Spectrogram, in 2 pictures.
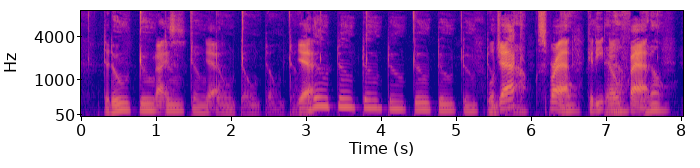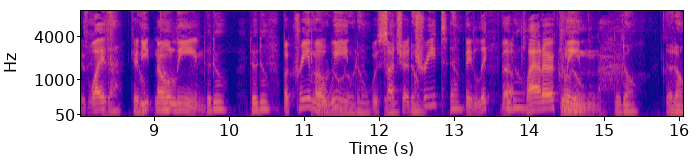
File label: reciting ad; cream of wheat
